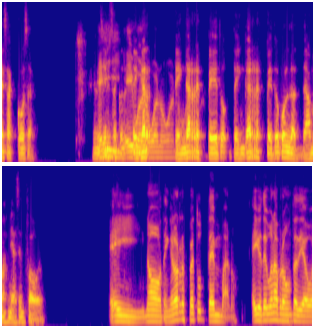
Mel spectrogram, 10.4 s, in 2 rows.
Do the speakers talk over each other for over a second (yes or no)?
yes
